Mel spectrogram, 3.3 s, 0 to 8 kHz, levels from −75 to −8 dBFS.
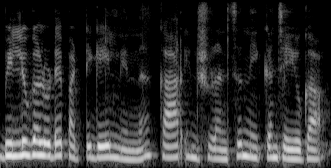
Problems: low volume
